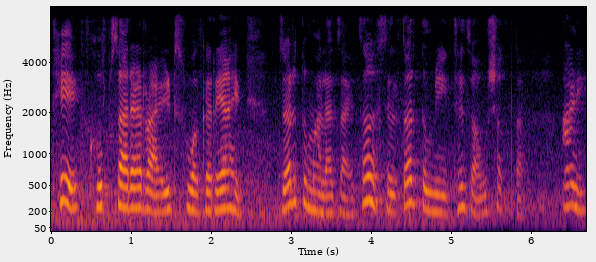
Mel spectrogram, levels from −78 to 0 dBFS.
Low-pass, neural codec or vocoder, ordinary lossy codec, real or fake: 7.2 kHz; none; none; real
